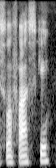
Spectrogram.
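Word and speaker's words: Slafkovský: Slafoski.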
